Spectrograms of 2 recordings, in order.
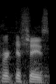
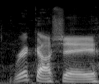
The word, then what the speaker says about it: Ricochet: Ricochet. I've never heard anybody say it like that. Ricochet. Like it has an A in the middle. Ricochet.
